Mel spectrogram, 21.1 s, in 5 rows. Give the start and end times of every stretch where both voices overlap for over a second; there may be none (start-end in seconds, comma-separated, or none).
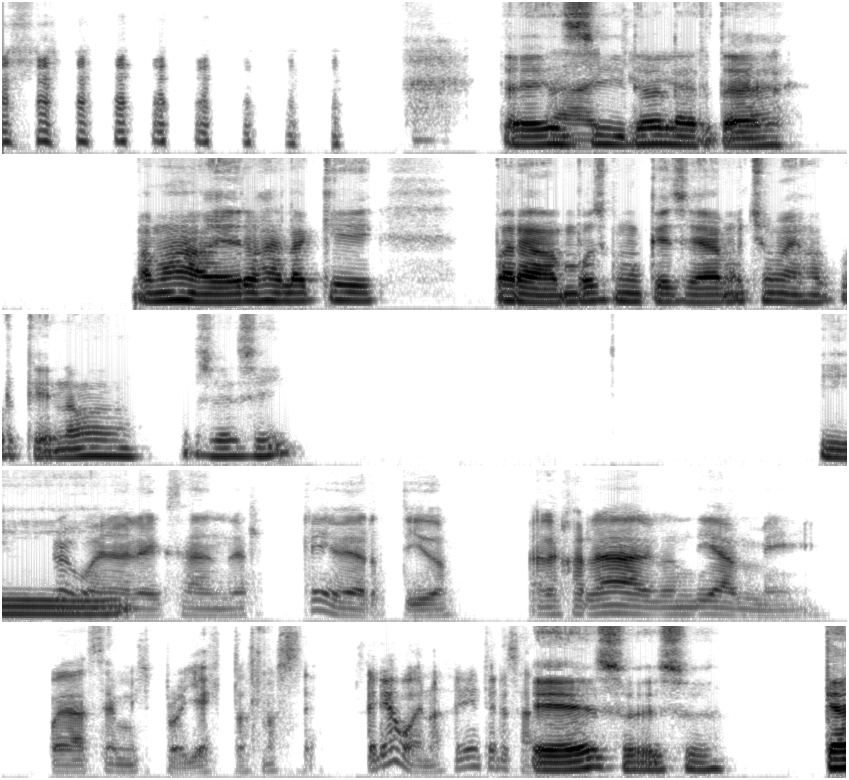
2.7-3.9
